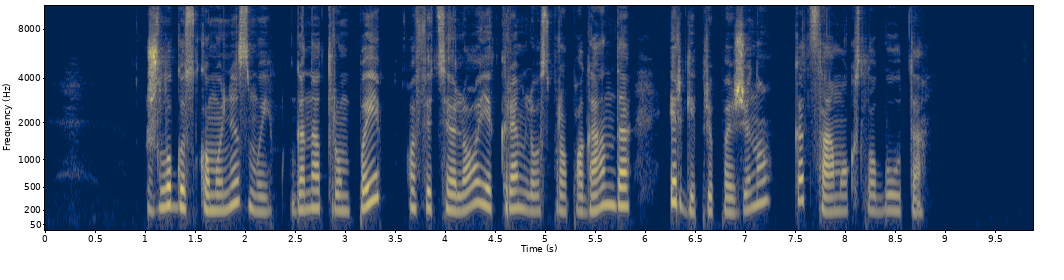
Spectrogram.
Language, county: Lithuanian, Vilnius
